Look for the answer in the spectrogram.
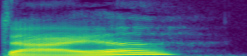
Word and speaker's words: Daiya: I think it's pronounced Daiya, D-A-I-Y-A.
